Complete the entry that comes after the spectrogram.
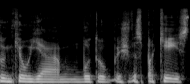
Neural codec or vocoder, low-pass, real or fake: none; 14.4 kHz; real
